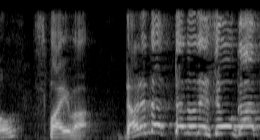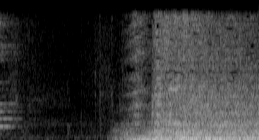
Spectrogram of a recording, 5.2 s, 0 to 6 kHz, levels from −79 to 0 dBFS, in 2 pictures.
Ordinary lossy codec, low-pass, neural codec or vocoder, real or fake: none; 5.4 kHz; none; real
